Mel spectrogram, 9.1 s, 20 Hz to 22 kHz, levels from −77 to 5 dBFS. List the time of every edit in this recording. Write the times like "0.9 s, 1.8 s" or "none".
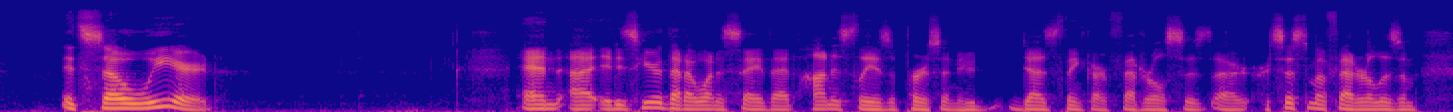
none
